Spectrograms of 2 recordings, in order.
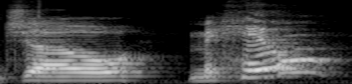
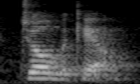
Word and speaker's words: Joel McHale: and the guest judges are Tiffany Pollard and Joe McHale or just Hale Joel that's what I said boys did Joe no Joel Joe McHale Joe Joel McHale I said it right yeah first time you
